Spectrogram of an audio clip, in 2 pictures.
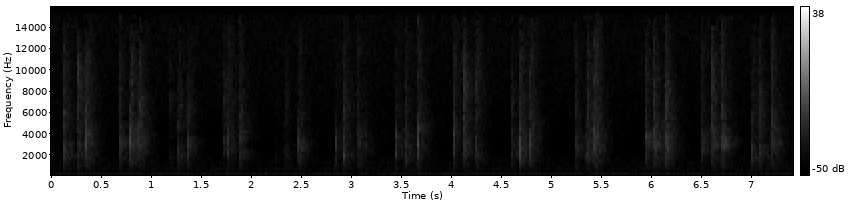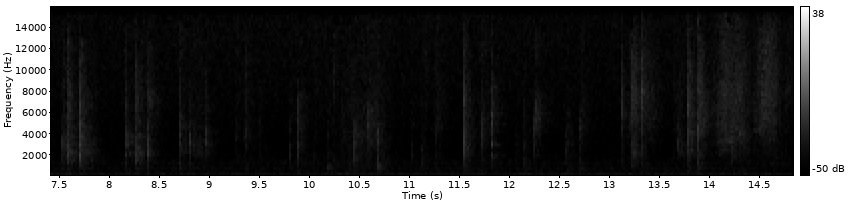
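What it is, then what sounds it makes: Paper-covered hardcover book. Long nails tap quickly along the spine of the closed hardcover novel "The Hacienda" in its paper dust jacket, then tap on the cover once the book is laid flat. The result is a steady stream of dry, bright clicks over a constant low hum.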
